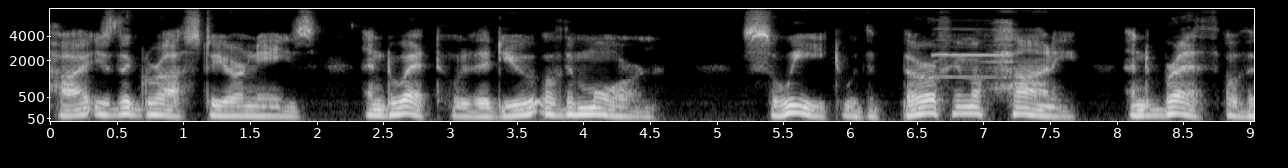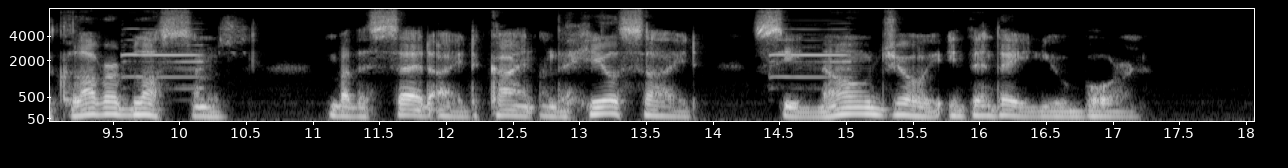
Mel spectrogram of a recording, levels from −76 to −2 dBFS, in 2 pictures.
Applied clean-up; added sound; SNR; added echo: none; Wind instrument, woodwind instrument; 11 dB; none.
